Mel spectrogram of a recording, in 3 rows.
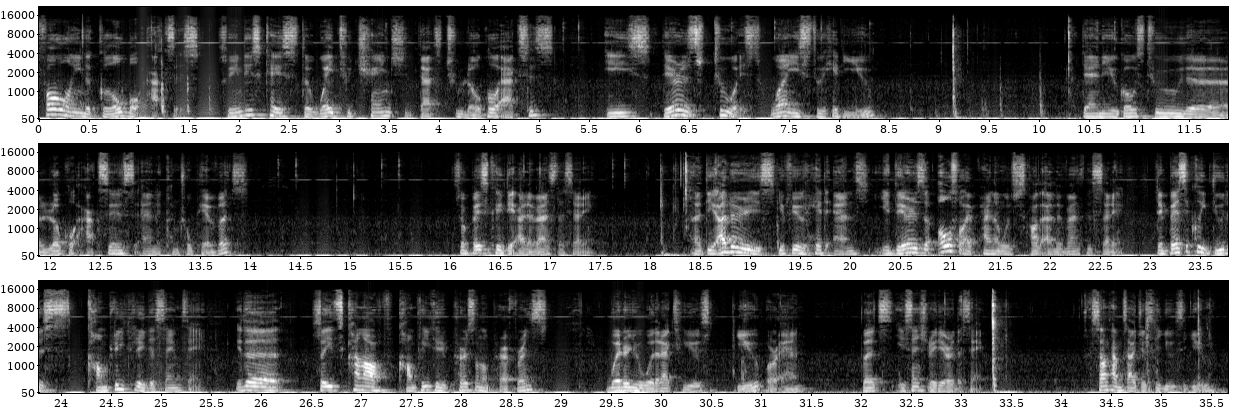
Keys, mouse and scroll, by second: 3.5-5.3 middle drag, 5.3 click, 7.0-7.9 drag, 8.4 middle click, 9.2 u, 16.8 u, 18.1 n, 23.4-26.4 drag, 30.8 u, 33.4 n, 34.9 u.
